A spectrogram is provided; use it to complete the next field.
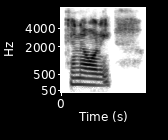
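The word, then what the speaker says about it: Cannon: important um judge kon's do you pronounce her last name kenon or Canon can I think kenon the way you said it I think you said it correct okay kenon her ruling on the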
